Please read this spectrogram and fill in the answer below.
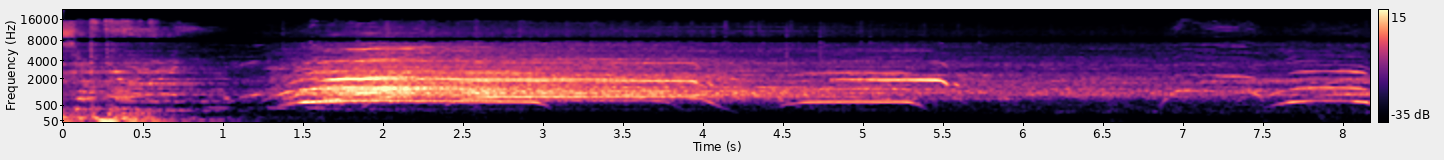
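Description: A live pop song with heavy bass ends abruptly about a second in. A concert crowd then cheers, with many long high-pitched screams held over the noise, loudest just after the music stops and slowly fading.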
